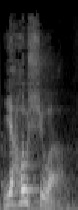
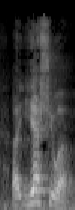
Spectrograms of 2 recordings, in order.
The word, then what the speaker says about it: Yehoshua: Or Yehoshua. That's the older pronunciation. Sometimes it's Yeshua.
